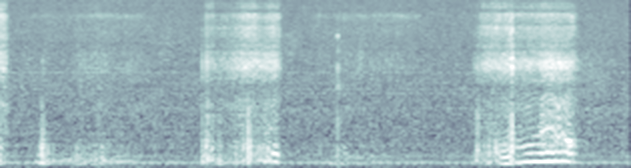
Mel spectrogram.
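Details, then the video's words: Sleeping Dobermann puppy snoring: two rough, breathy snore bursts, the second ending in a short nasal whine, over a steady low hum. "Snoring doberman puppy"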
